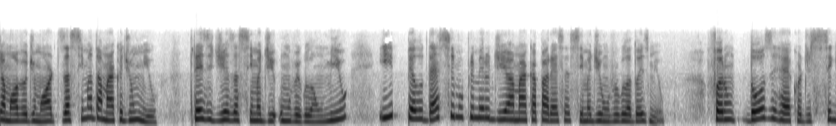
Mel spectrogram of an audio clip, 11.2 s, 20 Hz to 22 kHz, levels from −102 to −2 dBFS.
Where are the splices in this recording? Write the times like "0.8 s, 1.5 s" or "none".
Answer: none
